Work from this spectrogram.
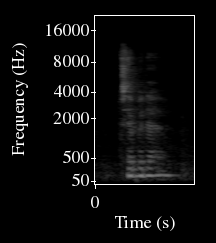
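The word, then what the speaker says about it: Thibodaux: don't know how we're gonna get that t-h-i-b-o-d-a-u-x Thibodeau I hit it I think it I probably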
